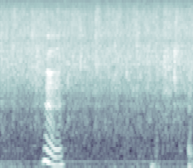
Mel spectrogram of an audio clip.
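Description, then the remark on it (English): Light rain patters softly and steadily in the background, a faint, even hiss, broken briefly by a short voiced sound and a couple of low thumps. “Like, we have to listen to the small rain in the background.”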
